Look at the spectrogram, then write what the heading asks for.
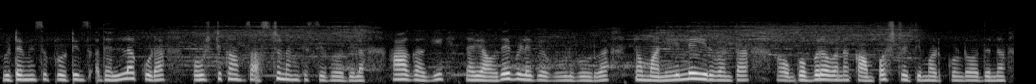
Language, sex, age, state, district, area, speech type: Kannada, female, 30-45, Karnataka, Mandya, rural, spontaneous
